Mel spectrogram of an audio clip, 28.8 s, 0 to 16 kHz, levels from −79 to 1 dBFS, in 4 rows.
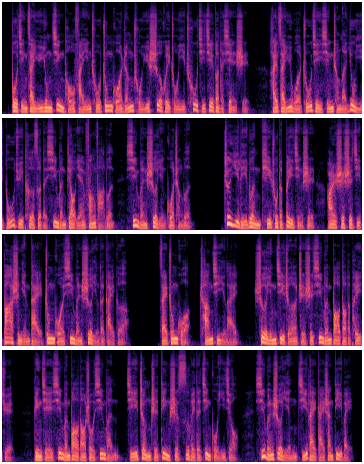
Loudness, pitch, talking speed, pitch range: -20 LUFS, 100 Hz, 280 characters per minute, 90-120 Hz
